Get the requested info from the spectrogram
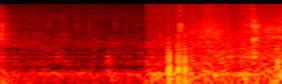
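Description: A sharp click, then low hiss; about a second in, wind buffets the microphone on a moving motorboat and the noise of the boat on the water rises.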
